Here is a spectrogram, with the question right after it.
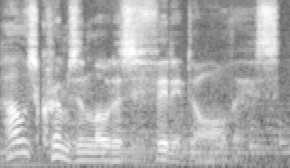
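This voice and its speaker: A man's voice: on the low side, wildly swooping pitch, normal speed, music in the background. A man acting a laid-back, street-smart private detective in a dubbed video game cutscene, with a casual, blunt way of talking. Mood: probing.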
